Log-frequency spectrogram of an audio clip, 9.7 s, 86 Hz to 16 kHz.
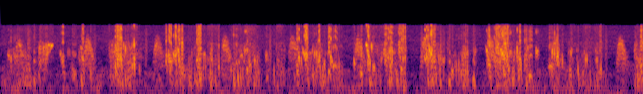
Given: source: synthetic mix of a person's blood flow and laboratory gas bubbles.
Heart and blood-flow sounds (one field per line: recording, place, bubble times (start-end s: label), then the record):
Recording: Doppler ultrasound of blood flow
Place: subclavian vein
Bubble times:
0.03-0.80 s: bubbles
0.88-1.41 s: bubbles
1.62-2.15 s: bubbles
2.44-3.32 s: bubbles
3.42-3.93 s: bubbles
3.96-4.29 s: bubbles
4.42-5.17 s: bubbles
5.28-6.12 s: bubbles
6.33-7.17 s: bubbles
7.26-8.09 s: bubbles
8.21-8.46 s: bubbles
8.49-9.05 s: bubbles
9.49-9.66 s: bubbles
From the record:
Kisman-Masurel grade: 444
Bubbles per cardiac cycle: continuous sound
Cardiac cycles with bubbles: 100%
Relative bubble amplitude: maximal (0.775 to 0.999)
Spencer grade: 4 (maximum detectable bubble signal sounding continuously throughout systole and diastole of every cardiac period, and overriding the amplitude of the normal cardiac signals)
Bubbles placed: anywhere in the cardiac cycle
